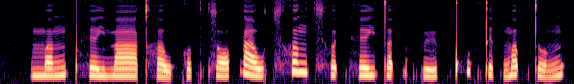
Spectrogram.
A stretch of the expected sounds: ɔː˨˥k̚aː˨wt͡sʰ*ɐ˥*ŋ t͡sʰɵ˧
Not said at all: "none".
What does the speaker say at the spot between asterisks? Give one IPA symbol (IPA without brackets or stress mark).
ɐ˥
